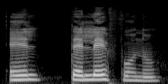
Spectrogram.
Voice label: "el telefono", spanish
